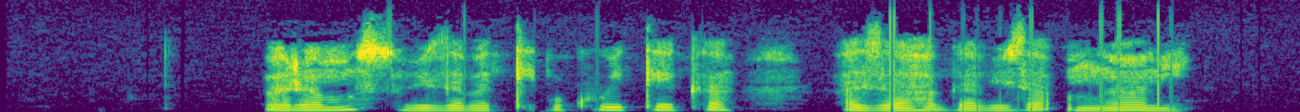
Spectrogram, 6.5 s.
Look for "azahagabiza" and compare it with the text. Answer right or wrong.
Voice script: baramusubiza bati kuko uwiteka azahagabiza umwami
right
